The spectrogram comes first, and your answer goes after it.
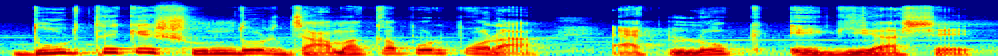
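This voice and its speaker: A man's voice: medium pitch, sing-song, moderate pace. A man narrating a scripted, dramatic horror and devotional story over music.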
